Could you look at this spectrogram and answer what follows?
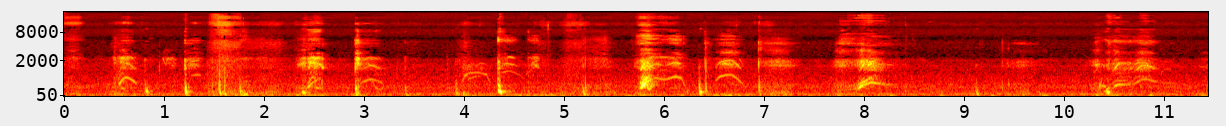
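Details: Coughing with shortness of breath after days of struggling to get consistent deep breaths despite near-decent oxygen: repeated short, weak coughs and throat sounds between quick, effortful gasping breaths.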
